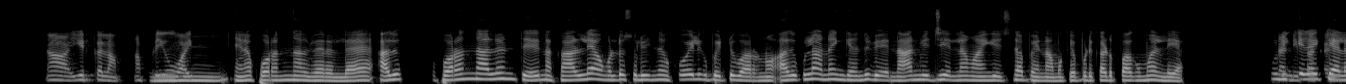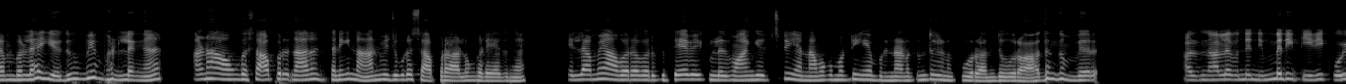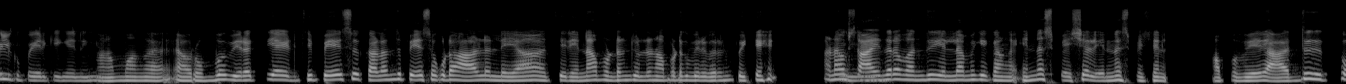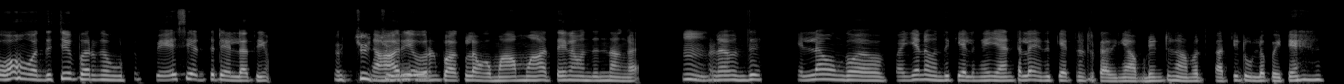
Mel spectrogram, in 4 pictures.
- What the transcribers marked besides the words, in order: drawn out: "ம்"; in English: "நான் வெஜ்"; in English: "நான் வெஜ்"; in English: "ஸ்பெஷல்?"; in English: "ஸ்பெஷல்?"; surprised: "அச்சச்சோ!"
- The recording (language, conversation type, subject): Tamil, podcast, உங்களுக்கு மிகவும் பயனுள்ளதாக இருக்கும் காலை வழக்கத்தை விவரிக்க முடியுமா?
